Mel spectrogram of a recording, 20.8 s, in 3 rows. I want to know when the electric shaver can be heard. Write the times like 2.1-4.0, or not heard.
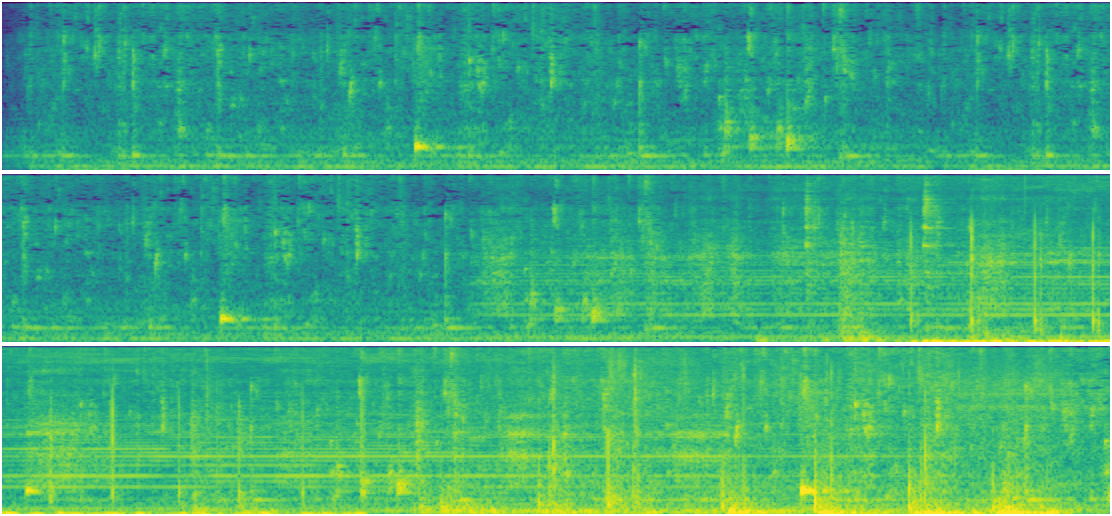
9.8-20.7.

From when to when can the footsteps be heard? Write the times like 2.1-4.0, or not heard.
12.5-20.6.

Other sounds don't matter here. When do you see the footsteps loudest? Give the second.
20 s.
